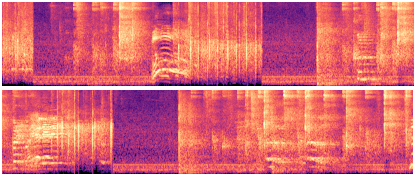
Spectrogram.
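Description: Table tennis ball clicking off the bats and the table in quick exchanges during rallies, with a few short shouted voice calls in between and a steady low hum of the hall.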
